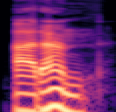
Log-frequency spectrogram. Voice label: "haran", spanish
